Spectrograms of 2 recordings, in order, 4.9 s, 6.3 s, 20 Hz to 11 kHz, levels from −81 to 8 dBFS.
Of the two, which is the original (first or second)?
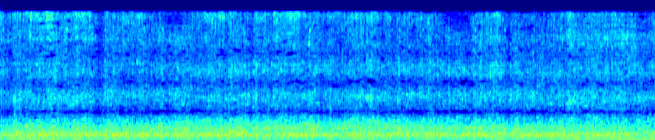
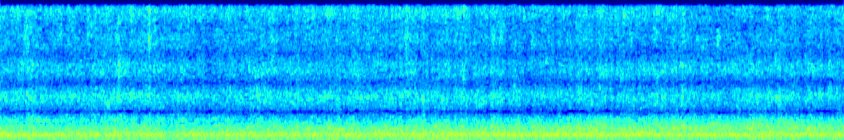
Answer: second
